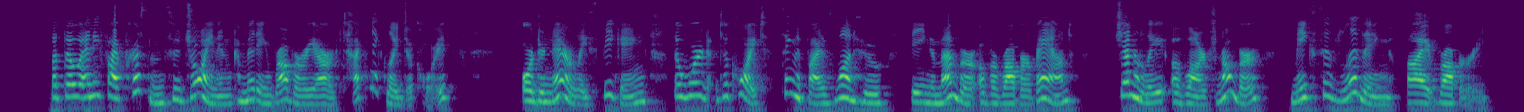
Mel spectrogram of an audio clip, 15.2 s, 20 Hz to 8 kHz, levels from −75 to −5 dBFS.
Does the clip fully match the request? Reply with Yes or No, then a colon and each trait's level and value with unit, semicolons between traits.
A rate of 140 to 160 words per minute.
Yes: average, 150 wpm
